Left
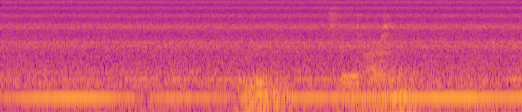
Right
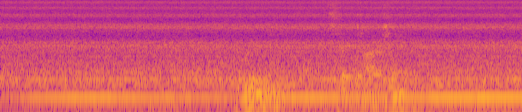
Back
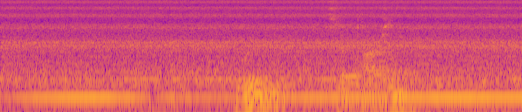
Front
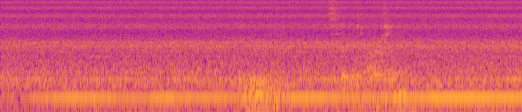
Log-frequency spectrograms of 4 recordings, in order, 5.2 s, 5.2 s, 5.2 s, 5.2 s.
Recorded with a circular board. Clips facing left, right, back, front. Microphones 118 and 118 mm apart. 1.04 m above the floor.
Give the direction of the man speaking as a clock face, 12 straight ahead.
5 o'clock.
